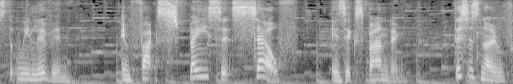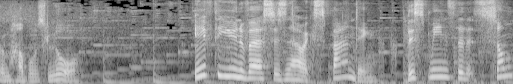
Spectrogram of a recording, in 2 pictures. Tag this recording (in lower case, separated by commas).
speech, music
